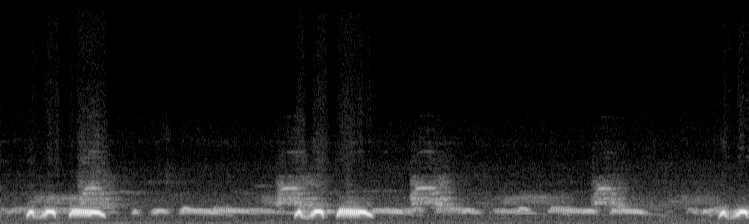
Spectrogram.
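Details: Spotted dove cooing 'giọng thổ' style to urge other doves to coo; quick doubled low notes followed by a long, soft, wavering coo, the phrase repeating about every three seconds with faint higher warbles.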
